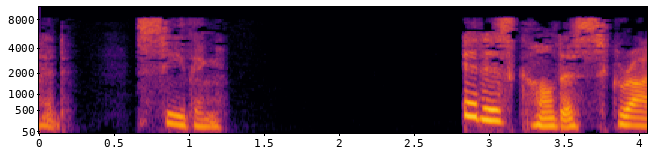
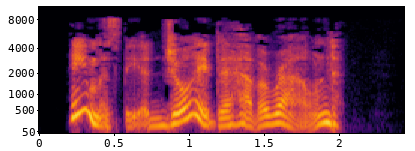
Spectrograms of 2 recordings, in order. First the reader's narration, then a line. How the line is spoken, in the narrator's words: Ana said cheerfully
